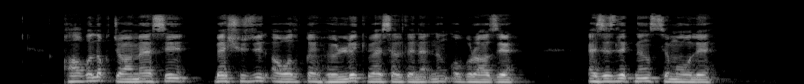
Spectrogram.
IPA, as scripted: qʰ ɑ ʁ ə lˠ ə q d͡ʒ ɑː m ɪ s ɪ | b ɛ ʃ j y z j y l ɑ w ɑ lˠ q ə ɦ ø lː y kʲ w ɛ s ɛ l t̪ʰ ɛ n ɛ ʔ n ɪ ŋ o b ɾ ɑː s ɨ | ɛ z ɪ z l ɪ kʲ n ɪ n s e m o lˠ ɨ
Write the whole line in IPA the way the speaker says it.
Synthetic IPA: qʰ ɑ ʁ ə lˠ ə q d͡ʒ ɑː m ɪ s ɪ | b ɛ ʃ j y z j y l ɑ w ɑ lˠ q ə ɦ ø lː y kʲ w ɛ s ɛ l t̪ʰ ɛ n ɛ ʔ n ɪ ŋ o b ɾ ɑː z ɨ | ɛ z ɪ z l ɪ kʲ n ɪ ŋ s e m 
